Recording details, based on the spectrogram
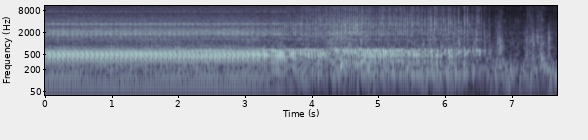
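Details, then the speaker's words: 1979 Johnson 6hp outboard with low compression, first run in the pond: steady buzzing note falls apart after about three seconds into a ragged sputter and the motor dies on its own; owner suspects one-cylinder running. "oh I don't like this this died on its own I was so confident"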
